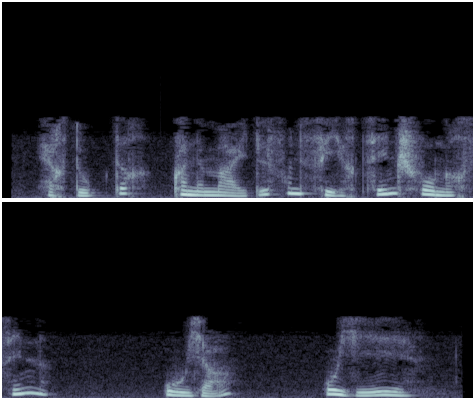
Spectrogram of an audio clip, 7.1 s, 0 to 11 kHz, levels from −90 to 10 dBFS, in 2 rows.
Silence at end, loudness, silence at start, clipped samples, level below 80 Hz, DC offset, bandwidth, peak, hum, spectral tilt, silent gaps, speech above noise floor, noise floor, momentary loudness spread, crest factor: 0.45 s; -19 LUFS; 0.3 s; under 0.1%; -50 dBFS; under 0.1%; 4.8 kHz; -4 dBFS; none; -12 dB/octave; none; 39 dB; -57 dBFS; 10 LU; 16 dB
